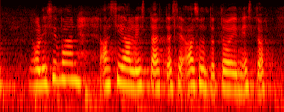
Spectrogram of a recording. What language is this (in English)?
Finnish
